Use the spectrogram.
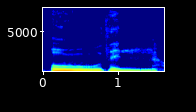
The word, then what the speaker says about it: Odin: in the name odin the d is pronounced like a th o then o then you're telling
